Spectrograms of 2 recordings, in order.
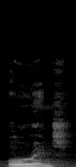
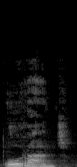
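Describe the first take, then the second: First: It is said with standard English pronunciation. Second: It is said with a Mexican Spanish accent.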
